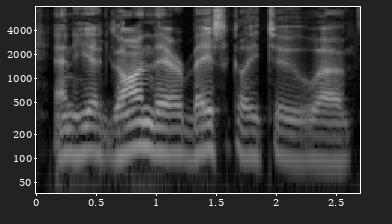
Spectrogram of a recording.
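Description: With a Southern US accent, a man talks at a medium pitch and a moderate pace, using ordinary pitch variation. The recording is very clean, with a silent background. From US South. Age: 70s. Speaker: civil rights activist and author. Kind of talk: radio interview. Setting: studio.

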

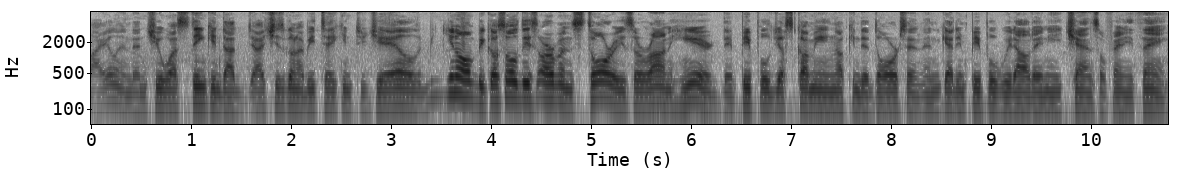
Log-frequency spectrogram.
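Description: At a fairly quick pace and with hardly any pauses, a man talks in an unremarkable speaking voice of medium pitch with ordinary pitch variation. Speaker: immigrant, community member. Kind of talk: interview.

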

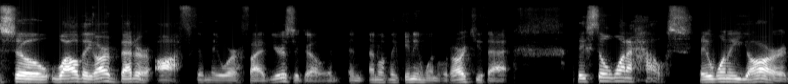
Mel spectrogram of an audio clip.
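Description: A man with an American accent and medium pitch, at a moderate pace with ordinary pitch variation, against a quiet background. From US West, Fresno, California. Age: 30s. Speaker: photojournalist. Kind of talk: radio interview. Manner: halting, with frequent repetitions and fillers.

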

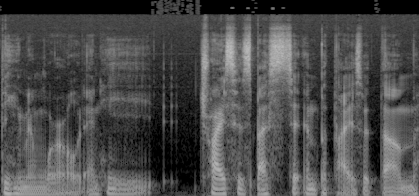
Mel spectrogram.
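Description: A man with a fairly low pitch and vocal fry speaks at a fairly slow pace with fairly even intonation. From Wichita, Kansas (immigrated as a child). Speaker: novelist and poet. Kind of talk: interview. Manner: halting, with fillers.

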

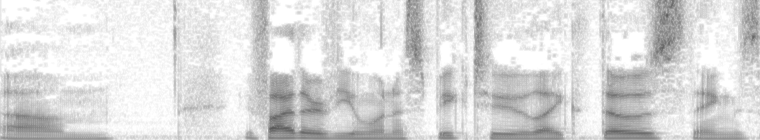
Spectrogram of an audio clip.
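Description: A man's dark, mellow tone at a fairly slow pace. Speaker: radio host. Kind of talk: radio interview.

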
